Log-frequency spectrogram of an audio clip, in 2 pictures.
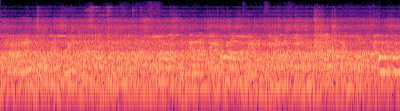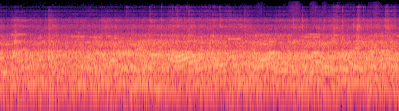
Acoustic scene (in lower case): subway station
